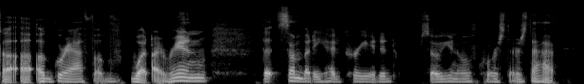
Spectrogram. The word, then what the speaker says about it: Iran: Theo says it's pronounced Iran, not Iran.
